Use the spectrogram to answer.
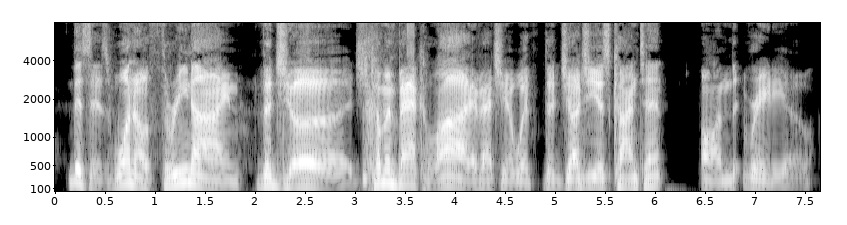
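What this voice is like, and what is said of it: Radio DJ announcer voice. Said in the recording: “doing a radio voice?”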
